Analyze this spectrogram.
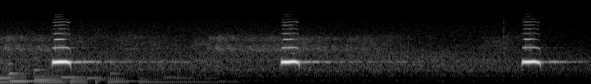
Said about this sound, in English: A pint-sized northern pygmy owl, not much bigger than a pine cone, hoots from a northwest treetop on a winter morning.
